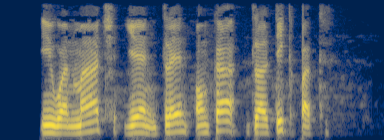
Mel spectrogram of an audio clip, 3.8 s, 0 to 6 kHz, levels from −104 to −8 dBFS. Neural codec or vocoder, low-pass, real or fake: none; 5.4 kHz; real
